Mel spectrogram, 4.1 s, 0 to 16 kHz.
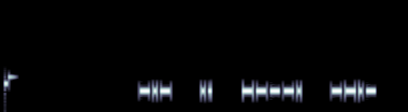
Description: Morse code, heard as a keyed tone, about 34 wpm, spaced as for 20 wpm, 700 Hz. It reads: KI9Q
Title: USA Call Signs - 3x Character Spacing - 35wpm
